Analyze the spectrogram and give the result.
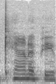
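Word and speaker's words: Kanopy: Now, you can watch this on Canopy, that's spelled with a K.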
